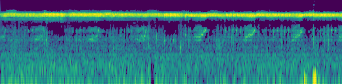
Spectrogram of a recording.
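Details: Shrill cicada song for calm listening, an unbroken high metallic drone that swells slightly in places, with softer scattered chirps lower down and a brief dull thump near the end.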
